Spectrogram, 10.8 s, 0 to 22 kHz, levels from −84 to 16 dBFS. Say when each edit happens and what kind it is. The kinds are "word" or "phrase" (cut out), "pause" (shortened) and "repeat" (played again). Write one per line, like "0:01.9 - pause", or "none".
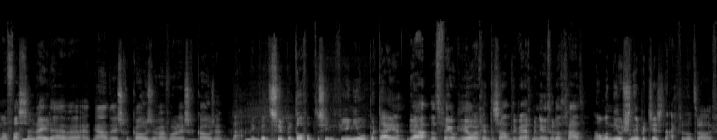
0:01.3 - word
